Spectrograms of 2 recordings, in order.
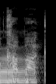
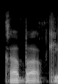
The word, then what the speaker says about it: Kabak: How do you pronounce that guy's name? – Oh, Kabak. Kab- Kabak.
